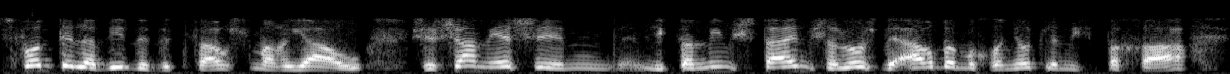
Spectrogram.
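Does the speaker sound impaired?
No.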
